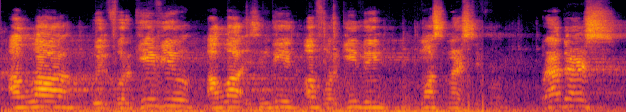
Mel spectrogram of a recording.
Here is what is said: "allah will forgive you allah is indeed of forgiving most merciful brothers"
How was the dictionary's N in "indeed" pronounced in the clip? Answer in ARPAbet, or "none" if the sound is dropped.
N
